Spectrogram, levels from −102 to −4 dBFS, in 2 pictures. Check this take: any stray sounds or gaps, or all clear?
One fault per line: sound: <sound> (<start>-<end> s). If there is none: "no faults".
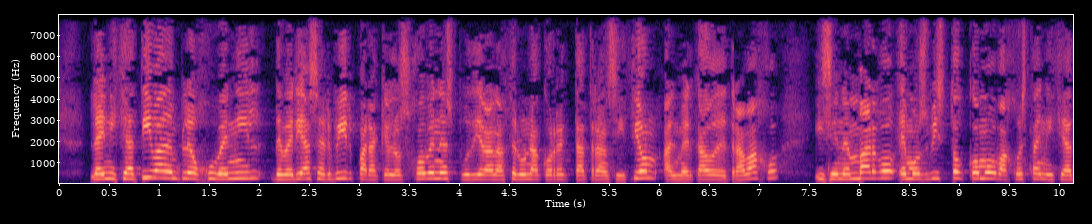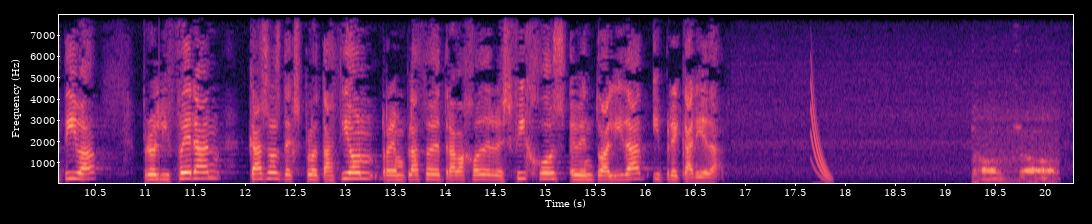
sound: chirp (17.7-17.9 s)
sound: laugh (19.3-20.2 s)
